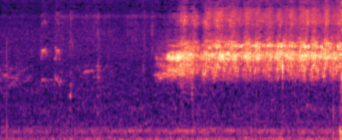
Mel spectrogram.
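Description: Birds chirping in a dense, continuous chatter that starts abruptly and loudly about two seconds in, after a few faint chirps.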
